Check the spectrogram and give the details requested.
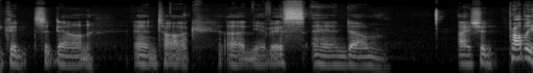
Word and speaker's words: Nieves: migrants, and my name means snow, and it's pronounced Nieves, as you correctly say it. However, in Australia, it's been anglicised, and I get called all sorts of things, Tony, but mostly Nieves. However, my name is Nieves.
